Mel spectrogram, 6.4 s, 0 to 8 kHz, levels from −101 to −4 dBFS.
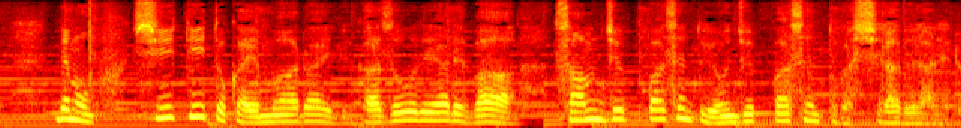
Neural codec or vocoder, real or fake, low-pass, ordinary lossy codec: none; real; none; none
